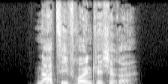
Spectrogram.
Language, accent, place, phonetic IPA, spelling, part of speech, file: German, Germany, Berlin, [ˈnaːt͡siˌfʁɔɪ̯ntlɪçəʁə], nazifreundlichere, adjective, De-nazifreundlichere.ogg
- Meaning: inflection of nazifreundlich: 1. strong/mixed nominative/accusative feminine singular comparative degree 2. strong nominative/accusative plural comparative degree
